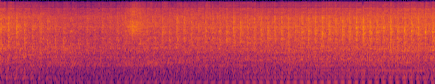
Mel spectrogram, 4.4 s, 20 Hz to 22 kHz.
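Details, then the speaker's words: Honda Rincon 650 ATV, about 2003, bought as a parts machine: idling engine with a loose metallic rattle slapping in a rapid, steady beat that grows louder; timing chain suspected (valve adjustment also considered); teardown found worn cam lobes. "To me, when I first heard it, it sounded like a timing chain. So, it could be the timing chain. So, definitely some not so good noises coming out of the engine."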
